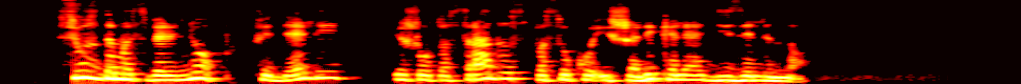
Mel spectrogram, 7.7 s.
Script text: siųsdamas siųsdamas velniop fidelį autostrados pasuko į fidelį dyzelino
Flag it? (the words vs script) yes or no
yes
